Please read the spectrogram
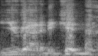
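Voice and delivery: ordinary talk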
